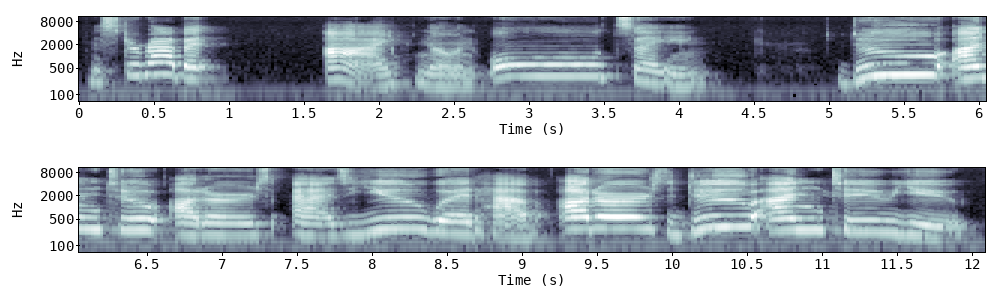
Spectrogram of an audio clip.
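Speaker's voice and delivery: put-on slow, measured old saying; a lightly voiced wise owl. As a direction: owl advising the worried rabbit, slowly. Wise owl gives advice.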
